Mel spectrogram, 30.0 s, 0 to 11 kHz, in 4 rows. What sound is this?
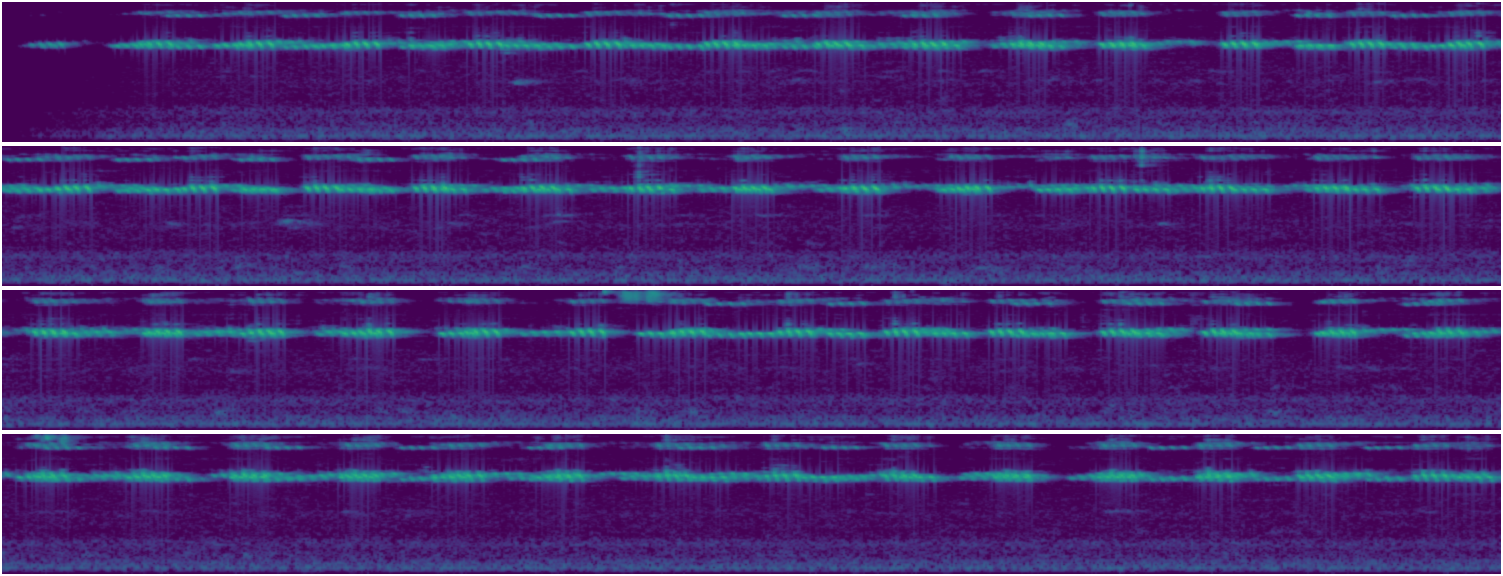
Soundscapes > Nature
Night Crickets 02
Crickets at night in the garden. You can combine 734665 - Lighting a candle + 734627 - Dried branches + 734628 - Wood logs + this one, and you will have a very nice camp fire. * No background noise. * No reverb nor echo. * Clean sound, close range. Recorded with Iphone or Thomann micro t.bone SC 420.
outdoors, stars, evening, tent, ambience, ambient, cowboy, firecamp, insects, camp, cricket, nature, windy, field, field-recording, slumber, sleep, garden, nocturnal, wind, long, crickets, spring, camping, summer, night, campsite, ambiance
